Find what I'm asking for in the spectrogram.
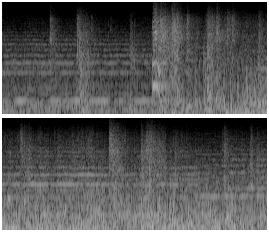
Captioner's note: Tara shrieks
